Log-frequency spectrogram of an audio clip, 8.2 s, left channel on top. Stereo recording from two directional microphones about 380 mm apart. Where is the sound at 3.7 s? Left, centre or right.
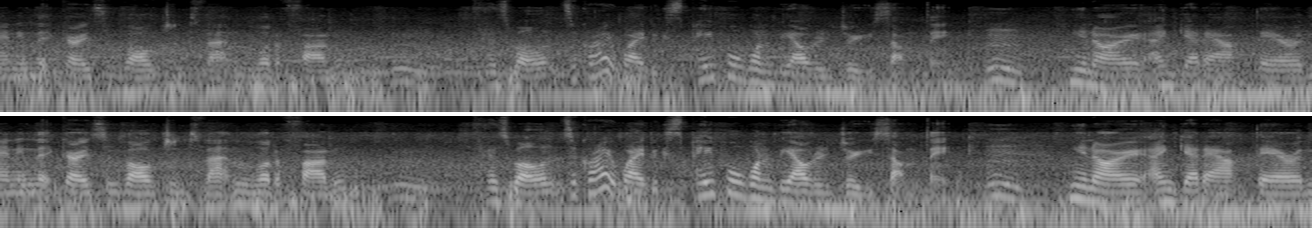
Centre.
